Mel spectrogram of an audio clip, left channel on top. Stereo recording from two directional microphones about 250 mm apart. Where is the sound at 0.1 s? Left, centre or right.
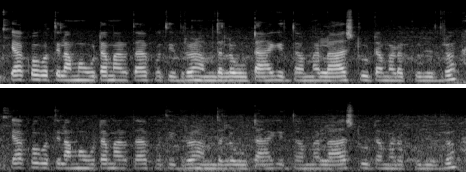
Centre.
